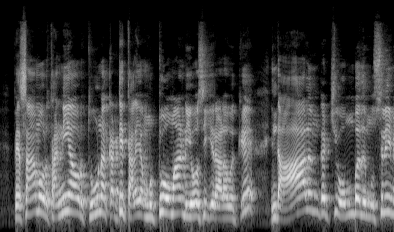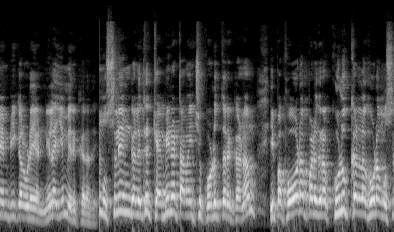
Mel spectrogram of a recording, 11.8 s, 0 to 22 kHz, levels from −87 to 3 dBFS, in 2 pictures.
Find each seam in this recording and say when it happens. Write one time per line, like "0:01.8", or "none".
0:07.4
